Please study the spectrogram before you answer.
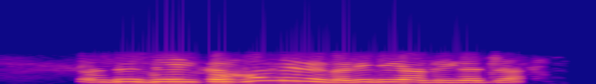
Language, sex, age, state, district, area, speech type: Manipuri, female, 30-45, Manipur, Kangpokpi, urban, conversation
